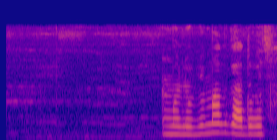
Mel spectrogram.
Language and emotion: Russian, neutral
